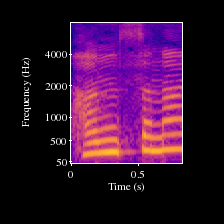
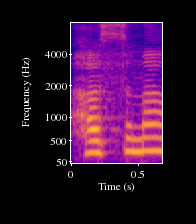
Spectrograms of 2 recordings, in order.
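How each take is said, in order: First: A full n sound follows the first vowel. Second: The first vowel is nasalized through the nose. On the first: The speaker calls it wrong. "हंसना नहीं होता" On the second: The speaker calls it right. "हंसना होता है। तो वहां पर चंद्र बिंदु का ही प्रयोग होता है।"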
